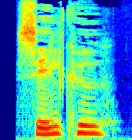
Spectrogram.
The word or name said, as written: sælkød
